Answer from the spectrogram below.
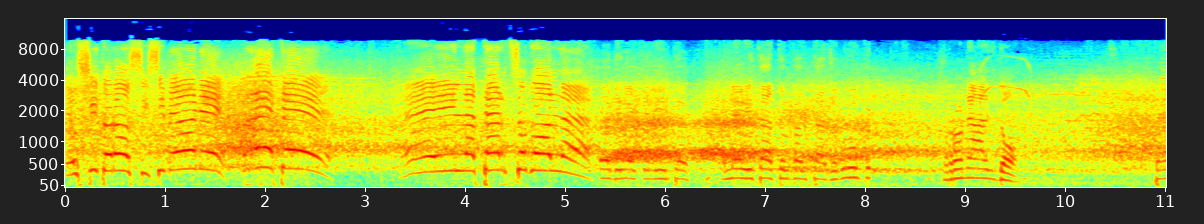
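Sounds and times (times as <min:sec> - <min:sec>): man shouting excitedly: 0:00.0 - 0:02.7, 0:03.4 - 0:05.3
crowd noise: 0:00.0 - 0:11.0.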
